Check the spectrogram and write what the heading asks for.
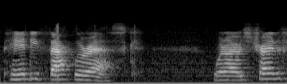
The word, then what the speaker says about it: PandyFackleresque: thing and haven't haven't asked my username is pronounced Pandy faer esque when I was trying to figure out a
